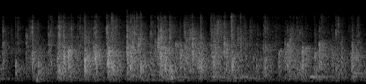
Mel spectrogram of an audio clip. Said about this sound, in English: thought I'd pause for the applause, thank you.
